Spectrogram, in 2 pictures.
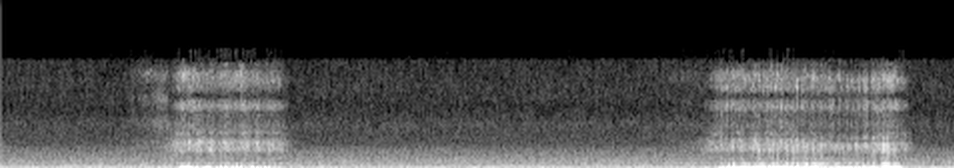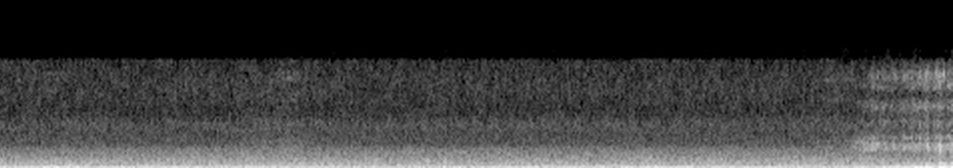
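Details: Person asleep, very tired after a day out hunting, later reports a very sore throat: three loud, harsh snores several seconds apart over low room noise; heavy snoring.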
